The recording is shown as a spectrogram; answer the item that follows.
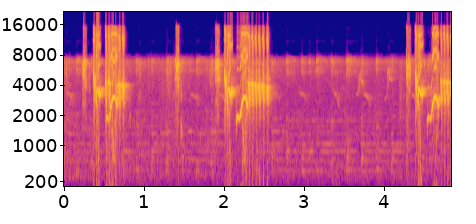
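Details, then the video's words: Bar-winged prinia, song meant for training caged birds: three loud phrases of rapid buzzing trills, each with a rising twisted whistle, spaced roughly two seconds apart. "Suara Burung Prenjak"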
